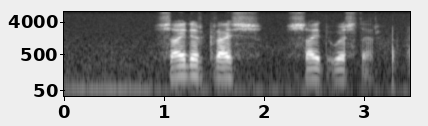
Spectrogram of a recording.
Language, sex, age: Afrikaans, male, 23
